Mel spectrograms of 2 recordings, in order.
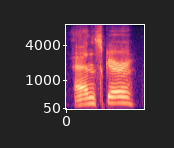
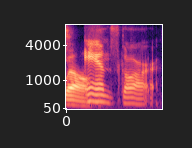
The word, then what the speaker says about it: Ansgar: We have with us our old friend and associate, Diane TESSMAN, out there in Ansger. Am I pronouncing that correctly? Ansger, Iowa? You've left off the saint, Tim. Oh, it's Saint. Ansgar.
